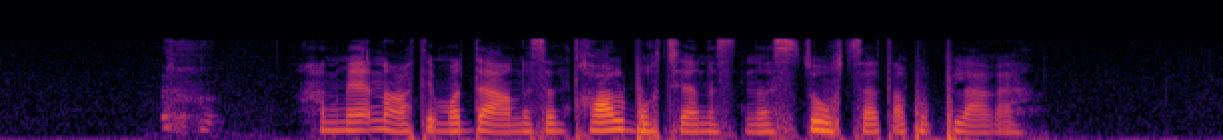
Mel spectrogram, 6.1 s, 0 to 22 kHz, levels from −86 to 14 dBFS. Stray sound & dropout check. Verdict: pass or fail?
fail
